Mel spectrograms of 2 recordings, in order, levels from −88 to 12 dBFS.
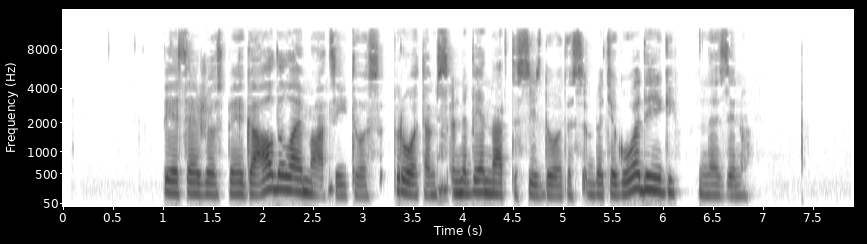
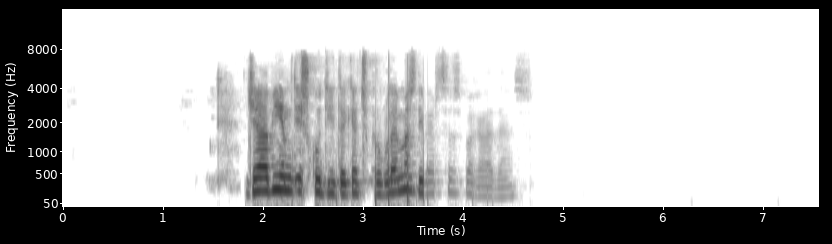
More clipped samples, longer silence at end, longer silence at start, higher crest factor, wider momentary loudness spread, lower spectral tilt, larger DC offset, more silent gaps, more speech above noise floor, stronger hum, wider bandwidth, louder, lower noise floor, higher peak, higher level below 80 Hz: neither; second, 1.05 s vs 3.5 s; second, 1 s vs 1.85 s; about the same, 20 dB vs 22 dB; about the same, 11 LU vs 10 LU; about the same, -4.5 dB/octave vs -5.5 dB/octave; neither; neither; second, 50 dB vs over 71 dB; neither; first, 11.5 kHz vs 7.8 kHz; second, -23 LUFS vs -18 LUFS; second, -72 dBFS vs under -90 dBFS; about the same, -4 dBFS vs -2 dBFS; second, -72 dBFS vs -58 dBFS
